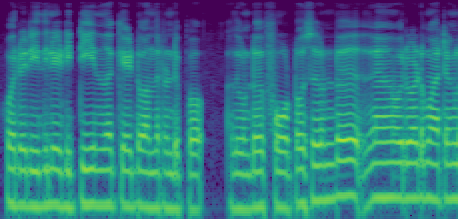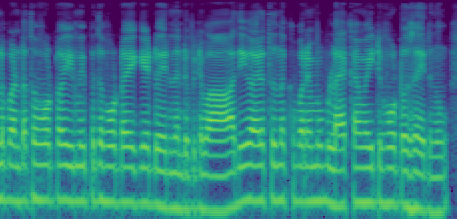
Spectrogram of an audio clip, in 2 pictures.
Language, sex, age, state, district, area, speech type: Malayalam, male, 45-60, Kerala, Wayanad, rural, spontaneous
